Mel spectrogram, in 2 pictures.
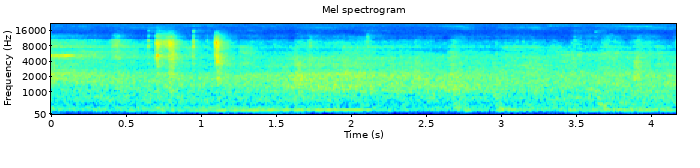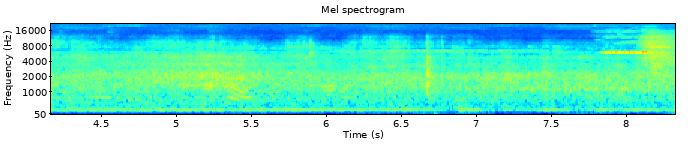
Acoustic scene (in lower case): bus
